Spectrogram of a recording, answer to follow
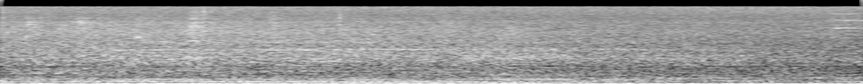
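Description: A steady low mechanical hum with a faint noise haze, unchanging throughout.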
